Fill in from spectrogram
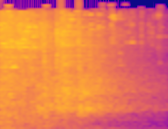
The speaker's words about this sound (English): She gripped the phone tightly and threw it directly at Mr. Screen. The phone hit the screen with a loud bang. Glass shattered everywhere.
